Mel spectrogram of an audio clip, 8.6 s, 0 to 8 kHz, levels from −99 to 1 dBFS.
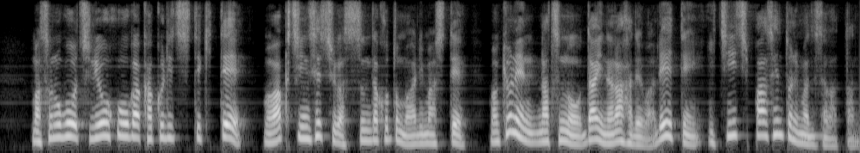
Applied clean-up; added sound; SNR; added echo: neural mask model DeepFilterNet 3.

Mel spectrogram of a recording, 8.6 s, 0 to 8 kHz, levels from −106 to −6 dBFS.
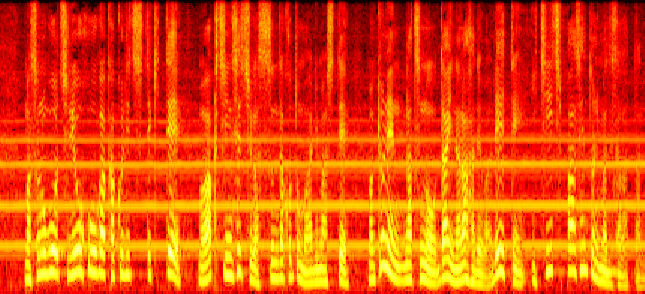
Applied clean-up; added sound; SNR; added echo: none; Wind instrument, woodwind instrument; 13 dB; none.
